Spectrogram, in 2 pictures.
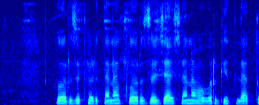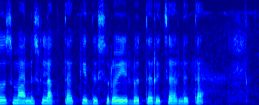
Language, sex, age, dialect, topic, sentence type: Marathi, female, 25-30, Southern Konkan, banking, question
